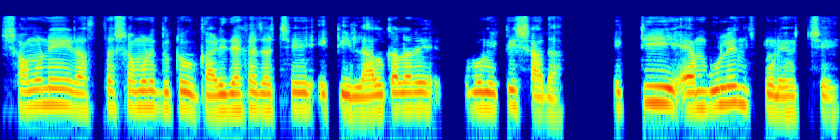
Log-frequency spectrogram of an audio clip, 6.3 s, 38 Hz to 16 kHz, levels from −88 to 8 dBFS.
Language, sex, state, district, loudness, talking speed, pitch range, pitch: Bengali, male, West Bengal, Jalpaiguri, -19 LUFS, 170 wpm, 135-160 Hz, 150 Hz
